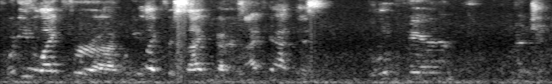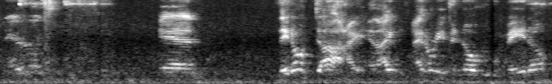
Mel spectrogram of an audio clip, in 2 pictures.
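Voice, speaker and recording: A man's voice: high-pitched, expressive, unhurried. A man chatting casually and informally, often letting his thoughts trail off unfinished. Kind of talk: casual chat about tools. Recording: noisy background.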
